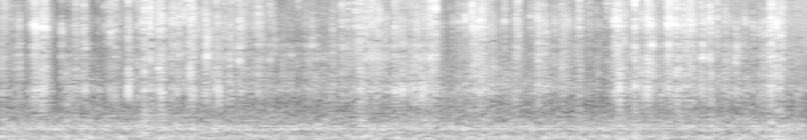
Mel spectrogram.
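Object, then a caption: Poly bubble mailer, plastic film. An empty Amazon Prime poly bubble mailer lies flat while long green nails and fingertips fold, rub and scratch its plastic. A steady stream of bright, crisp crinkling and scratching rises into louder dense bursts, with a faint low rumble underneath.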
